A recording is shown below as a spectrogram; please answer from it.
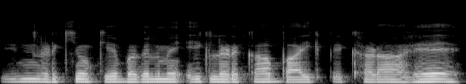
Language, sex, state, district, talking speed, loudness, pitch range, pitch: Hindi, male, Jharkhand, Deoghar, 140 wpm, -15 LUFS, 115-125 Hz, 120 Hz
